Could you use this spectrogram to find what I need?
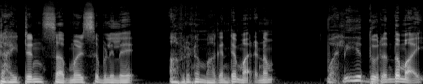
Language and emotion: Malayalam, sad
